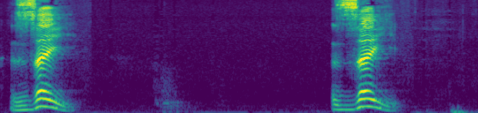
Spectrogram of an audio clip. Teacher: c'est comme si c'était un Z, d'accord ? Vous ne mettez pas votre langue entre les dents. Ici, vous prononcez comme si c'était un Z, normal.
